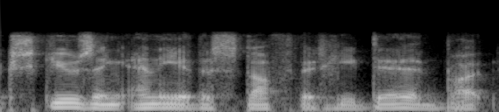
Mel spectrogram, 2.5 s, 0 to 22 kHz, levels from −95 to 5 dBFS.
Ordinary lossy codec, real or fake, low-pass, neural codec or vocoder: Opus, 16 kbps; real; 7.2 kHz; none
